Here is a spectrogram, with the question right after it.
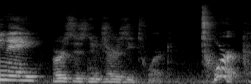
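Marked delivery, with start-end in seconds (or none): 2.0-2.4 voice cracking. Real, not acted. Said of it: "My voice just cracked".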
